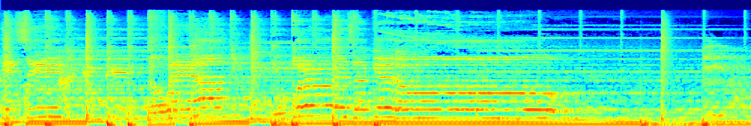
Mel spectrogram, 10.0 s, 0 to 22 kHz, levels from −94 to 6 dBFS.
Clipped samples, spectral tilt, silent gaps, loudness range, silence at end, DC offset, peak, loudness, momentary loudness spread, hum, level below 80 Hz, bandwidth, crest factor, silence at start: under 0.1%; -4.5 dB/octave; none; 3 LU; 0 s; under 0.1%; 0 dBFS; -16 LUFS; 8 LU; none; -20 dBFS; 16.5 kHz; 14 dB; 0 s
